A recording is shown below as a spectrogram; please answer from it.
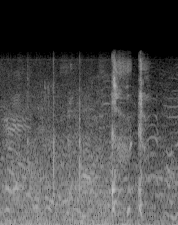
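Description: Someone near the microphone coughs twice in quick succession about a second and a half in, over background crowd chatter.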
